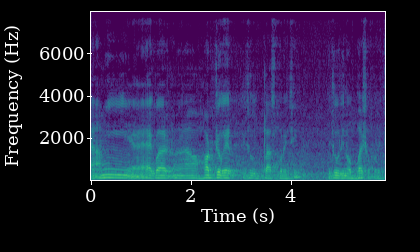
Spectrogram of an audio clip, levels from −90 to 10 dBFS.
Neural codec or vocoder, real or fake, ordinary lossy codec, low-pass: codec, 16 kHz, 4 kbps, FunCodec, trained on Chinese and English, 50 frames a second; fake; none; none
